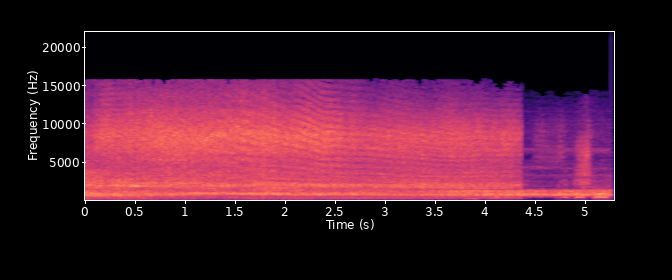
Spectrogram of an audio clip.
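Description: Two-car diesel multiple unit passing close by: a loud, steady rush of wheel, rail and air noise. About four seconds in it cuts off abruptly to a much quieter scene with faint voices.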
